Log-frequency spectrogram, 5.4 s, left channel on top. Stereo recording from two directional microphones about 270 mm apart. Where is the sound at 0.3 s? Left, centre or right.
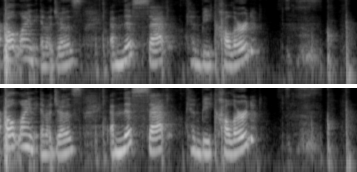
Right.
